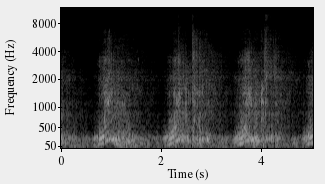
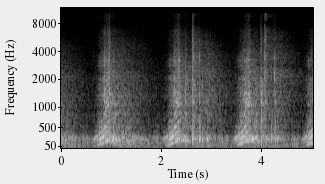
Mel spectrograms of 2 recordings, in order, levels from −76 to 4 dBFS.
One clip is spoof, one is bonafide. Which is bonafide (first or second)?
second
